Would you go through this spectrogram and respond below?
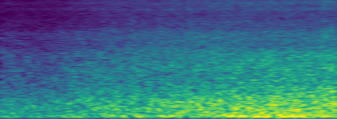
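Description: Sea waves wash steadily onto a beach in a continuous broadband rush that swells slightly louder toward the end, with wind buffeting the microphone and no talking.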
